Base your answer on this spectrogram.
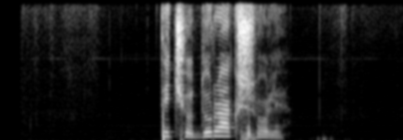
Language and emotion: Russian, angry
